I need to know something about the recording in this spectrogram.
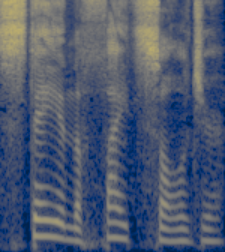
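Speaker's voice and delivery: stage whisper, close in to the ear. Describing what she whispers in your ear mid-fight, retelling a whisper. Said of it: "she whispers in your ear".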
